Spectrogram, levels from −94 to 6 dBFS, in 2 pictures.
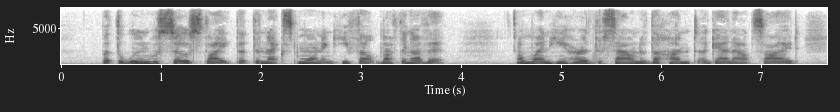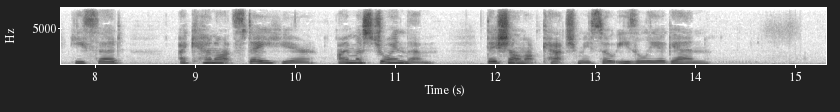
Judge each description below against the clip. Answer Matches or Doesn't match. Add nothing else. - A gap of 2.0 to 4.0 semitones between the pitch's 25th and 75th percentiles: Matches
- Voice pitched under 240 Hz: Matches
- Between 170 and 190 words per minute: Matches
